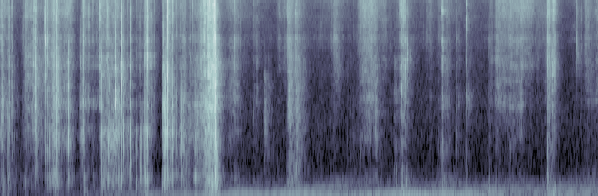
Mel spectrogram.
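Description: Quiet crinkling, rustling and tearing come from trading card stickers and wrappers being handled from a repacked wax box of Fleer cards, in a busy cluster of crackles that thins into sparser, softer rustles.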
